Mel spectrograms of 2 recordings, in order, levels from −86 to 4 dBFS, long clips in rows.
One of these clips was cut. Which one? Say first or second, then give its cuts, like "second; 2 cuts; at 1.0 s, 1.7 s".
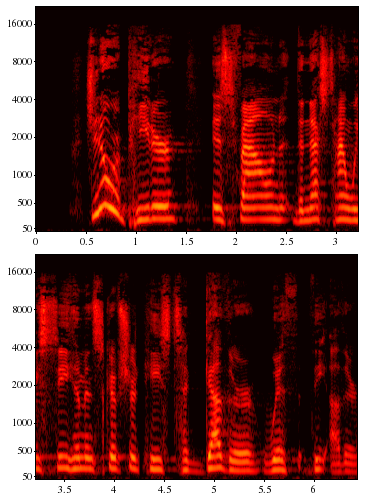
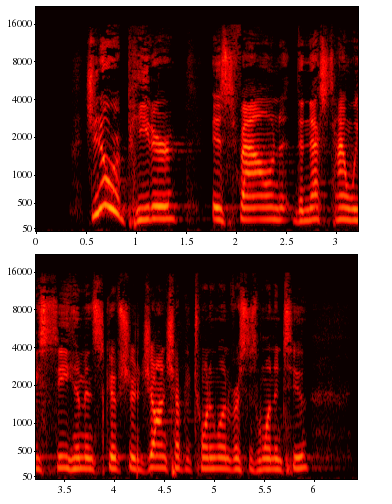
first; 1 cut; at 4.2 s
